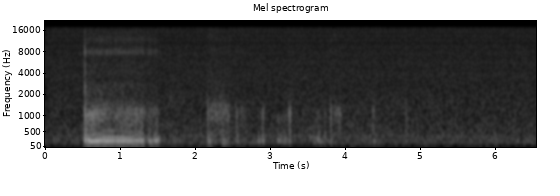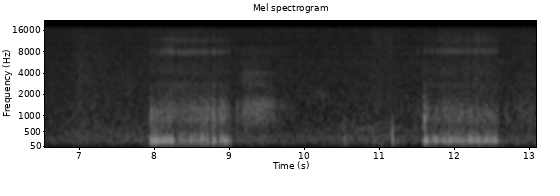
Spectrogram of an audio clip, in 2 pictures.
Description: Caught on video, my little puppy snoring on a lazy Sunday ;)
